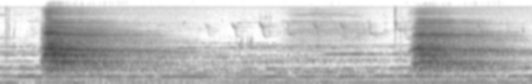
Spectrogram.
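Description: Two deep, drawn-out breaths during a yoga session in a park, each a broad rushing exhale about a second apart from the next, close and fairly loud, with faint birdsong and steady low background hum between them.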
